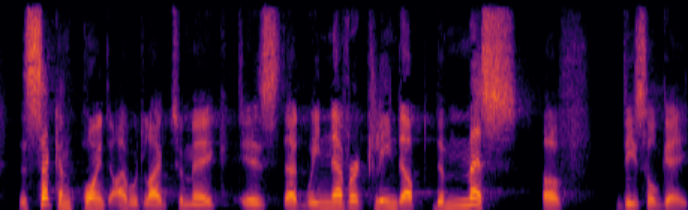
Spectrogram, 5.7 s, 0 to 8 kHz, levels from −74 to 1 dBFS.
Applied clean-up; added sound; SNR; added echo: none; none; none; none.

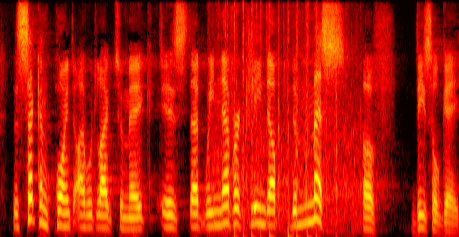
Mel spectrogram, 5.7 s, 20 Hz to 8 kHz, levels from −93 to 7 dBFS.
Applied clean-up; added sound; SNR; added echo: none; Bird; 15 dB; none.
